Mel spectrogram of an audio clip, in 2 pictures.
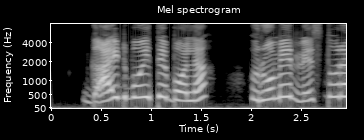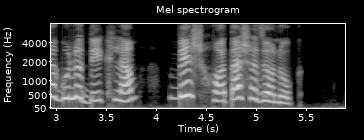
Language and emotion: Bengali, sad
